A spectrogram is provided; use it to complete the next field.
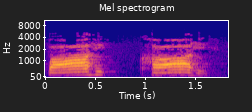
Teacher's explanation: ਇਹ ਖਾਹੇ ਪਾਹੇ ਲਾਵਾਂ ਨਹੀਂ ਲਾਉਣੀਆਂ ਸਿਹਾਰੀ ਬੋਲਣੀ ਹੈ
